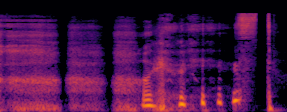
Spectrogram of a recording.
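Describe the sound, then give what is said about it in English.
Heavy breathing directly into a microphone: a few long, airy breaths give way to a run of short, sharper huffs and puffs. “Oh, yeah, I can breathe heavy into the mic now.”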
